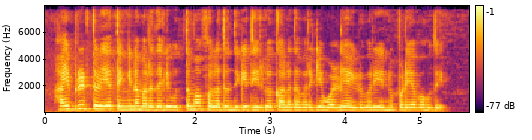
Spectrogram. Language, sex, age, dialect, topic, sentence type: Kannada, female, 25-30, Mysore Kannada, agriculture, question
